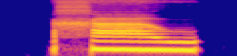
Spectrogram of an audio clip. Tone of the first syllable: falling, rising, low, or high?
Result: low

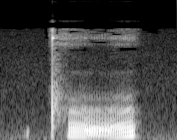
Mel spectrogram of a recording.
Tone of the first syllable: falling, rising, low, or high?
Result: low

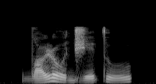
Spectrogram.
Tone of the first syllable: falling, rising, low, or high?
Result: rising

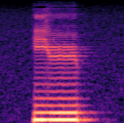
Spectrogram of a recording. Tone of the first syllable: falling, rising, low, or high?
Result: high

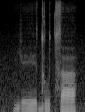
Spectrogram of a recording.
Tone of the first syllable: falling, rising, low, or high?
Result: low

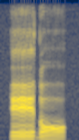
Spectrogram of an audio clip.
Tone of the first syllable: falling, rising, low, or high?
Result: high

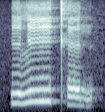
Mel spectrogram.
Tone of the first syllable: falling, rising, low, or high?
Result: low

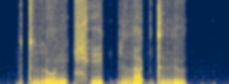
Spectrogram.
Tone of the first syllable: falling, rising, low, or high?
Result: low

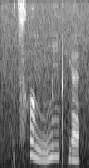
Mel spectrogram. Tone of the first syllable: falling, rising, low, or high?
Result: falling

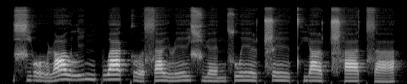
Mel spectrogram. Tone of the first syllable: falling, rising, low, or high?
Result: low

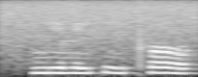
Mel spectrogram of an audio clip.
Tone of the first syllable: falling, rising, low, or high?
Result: low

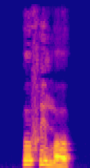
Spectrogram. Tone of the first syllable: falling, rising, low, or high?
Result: high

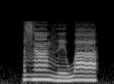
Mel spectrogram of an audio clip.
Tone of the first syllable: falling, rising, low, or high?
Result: high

